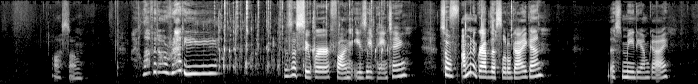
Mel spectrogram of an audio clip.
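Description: A woman talks warmly and with animation into a close microphone.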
